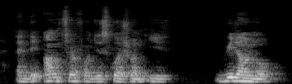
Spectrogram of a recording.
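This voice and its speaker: A man with a French accent talks at a medium pitch in a dark, mellow tone. His voice is somewhat breathy, with fairly even intonation. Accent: French accent in English, self-noted. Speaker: YouTuber and scholarship coach. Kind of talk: tutorial. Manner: hesitant, many fillers.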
